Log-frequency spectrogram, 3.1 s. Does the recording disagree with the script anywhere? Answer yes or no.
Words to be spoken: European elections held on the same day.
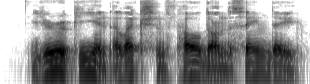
no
